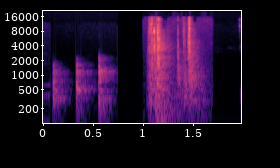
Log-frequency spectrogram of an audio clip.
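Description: Three firm, evenly spaced knocks land on a front door, followed by a louder rattling thud as the door opens, all close and clear.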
